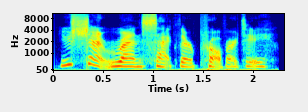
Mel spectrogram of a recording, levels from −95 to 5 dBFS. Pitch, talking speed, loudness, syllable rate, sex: 255 Hz, 130 wpm, -18 LUFS, 3.8 syllables/s, female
